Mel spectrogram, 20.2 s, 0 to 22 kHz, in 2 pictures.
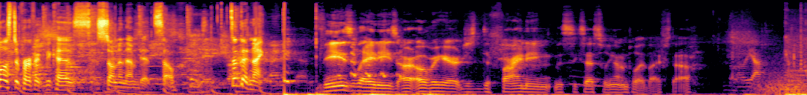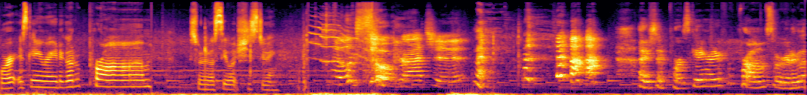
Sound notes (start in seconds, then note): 16.6 laughing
